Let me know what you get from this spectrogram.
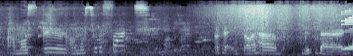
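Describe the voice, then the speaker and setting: Over background music and audible room echo, a woman speaks at a fairly slow pace with lively intonation and long, frequent pauses. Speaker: beauty and fashion vlogger. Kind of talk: casual vlog haul. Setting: beauty supply store, then at home. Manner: animated; quiet in store.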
